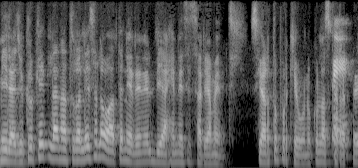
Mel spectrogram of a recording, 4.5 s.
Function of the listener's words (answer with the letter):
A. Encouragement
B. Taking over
A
